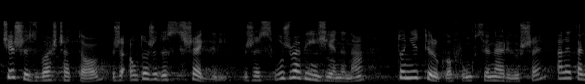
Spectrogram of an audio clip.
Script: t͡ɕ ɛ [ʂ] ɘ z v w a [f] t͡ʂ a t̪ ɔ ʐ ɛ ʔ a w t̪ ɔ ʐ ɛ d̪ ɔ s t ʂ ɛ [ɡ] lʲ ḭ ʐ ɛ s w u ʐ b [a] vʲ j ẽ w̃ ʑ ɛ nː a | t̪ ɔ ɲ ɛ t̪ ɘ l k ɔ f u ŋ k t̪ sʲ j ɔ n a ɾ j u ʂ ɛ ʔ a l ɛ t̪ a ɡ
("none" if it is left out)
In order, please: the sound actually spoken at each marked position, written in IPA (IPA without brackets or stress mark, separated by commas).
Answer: ʂ, ʂ, ɡ, a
